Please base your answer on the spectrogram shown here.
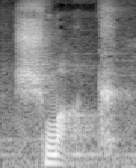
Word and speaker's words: schmuck: دايرين قوي ال S C H بتتنطق شا في كلمات بتبقى جاية من الالماني، زي كلمة schmuck يعني fool او غبي.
